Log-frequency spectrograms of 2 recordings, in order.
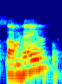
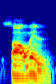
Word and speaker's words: Samhain: to the ancient cel Festival of Sam pronounced sawin right so so what you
